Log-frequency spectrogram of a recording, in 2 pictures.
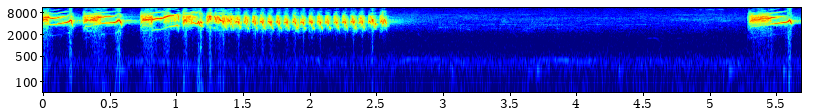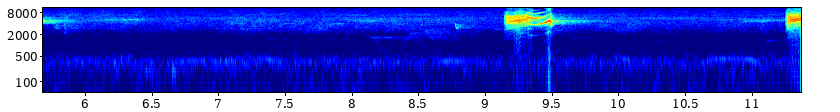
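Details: Sunbird lure call: hooked high notes run into a fast rattling trill of about two seconds, then isolated buzzy notes several seconds apart. Quiet background.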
